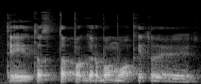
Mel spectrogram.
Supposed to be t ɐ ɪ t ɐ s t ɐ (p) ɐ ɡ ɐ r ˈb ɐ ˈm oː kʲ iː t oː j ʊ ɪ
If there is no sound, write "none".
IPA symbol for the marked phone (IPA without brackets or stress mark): p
